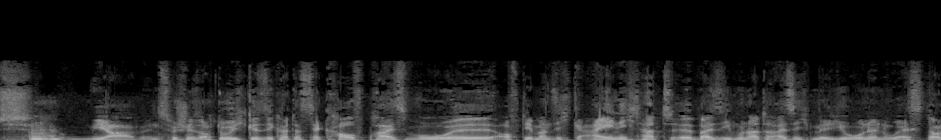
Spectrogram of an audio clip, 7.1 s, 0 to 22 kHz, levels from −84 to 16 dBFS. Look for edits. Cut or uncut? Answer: uncut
